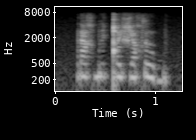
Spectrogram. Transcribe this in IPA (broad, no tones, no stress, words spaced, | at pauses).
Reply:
ɾaχbɨǃœɕœχ ɾub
